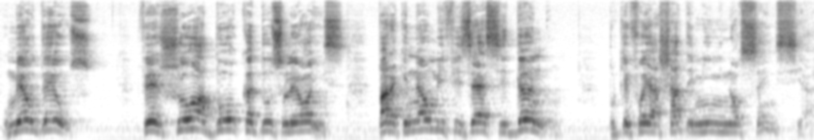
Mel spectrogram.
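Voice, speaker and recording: A pastor voicing a solemn faithful prophet. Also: male voice, high voice, fairly bright tone, voice pushed up, full character voice. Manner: slow, solemn, reverent. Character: faithful ancient prophet answering a king. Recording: roomy echo.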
